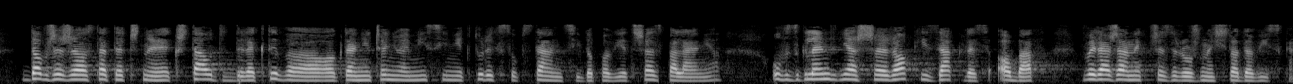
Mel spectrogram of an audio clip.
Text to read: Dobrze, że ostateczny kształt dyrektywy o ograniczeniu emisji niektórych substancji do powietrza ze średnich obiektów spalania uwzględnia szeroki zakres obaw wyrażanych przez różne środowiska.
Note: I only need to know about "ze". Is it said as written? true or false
false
